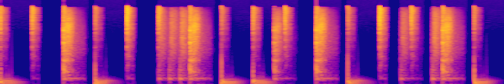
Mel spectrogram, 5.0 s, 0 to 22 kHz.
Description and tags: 95 hip hop
layered snare with a straight8 hihat. bassdrum layered with a synth sound for extra pump.
drums, beat, sequenced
